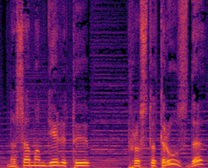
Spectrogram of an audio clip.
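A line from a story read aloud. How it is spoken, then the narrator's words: Sighing. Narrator (Russian): вздохнул Маркоу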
